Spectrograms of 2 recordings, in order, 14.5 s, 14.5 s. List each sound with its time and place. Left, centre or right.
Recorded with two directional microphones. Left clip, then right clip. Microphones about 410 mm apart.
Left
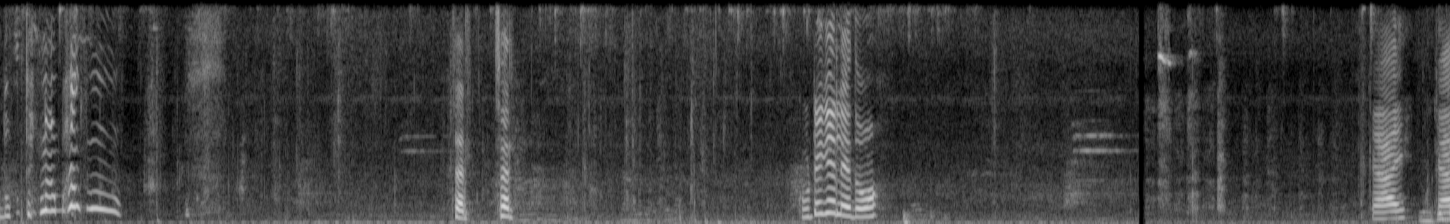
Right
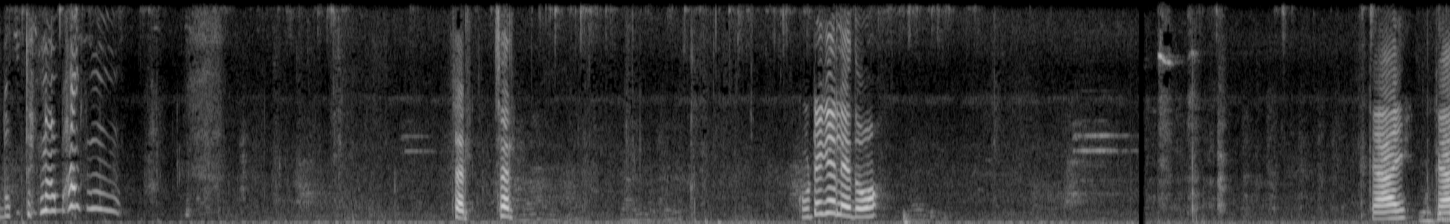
0.0 s a sound: centre
1.9 s dog: centre
4.5 s speech: centre
8.0 s speech: centre
13.7 s speech: centre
